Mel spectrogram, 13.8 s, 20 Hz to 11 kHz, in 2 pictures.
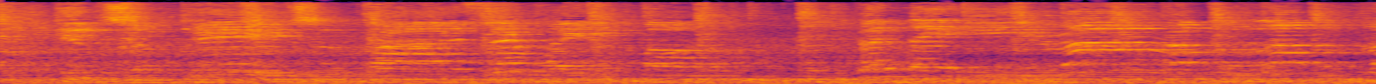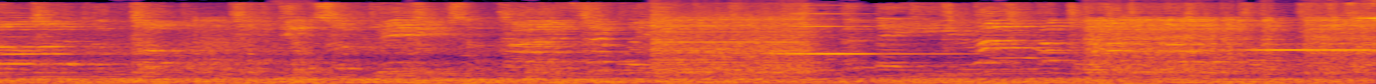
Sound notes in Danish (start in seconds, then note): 10.0 højt lyd-feedback; 10.2 radioknitren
